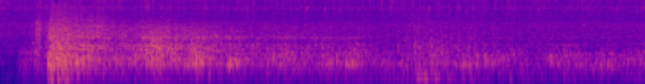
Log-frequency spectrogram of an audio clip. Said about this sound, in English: I used to love the sound a drop of water makes after free falling at peak velocity from the heavens as it crashes into its destination with a complete and sudden certainty.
